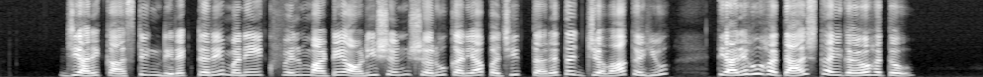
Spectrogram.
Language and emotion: Gujarati, sad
